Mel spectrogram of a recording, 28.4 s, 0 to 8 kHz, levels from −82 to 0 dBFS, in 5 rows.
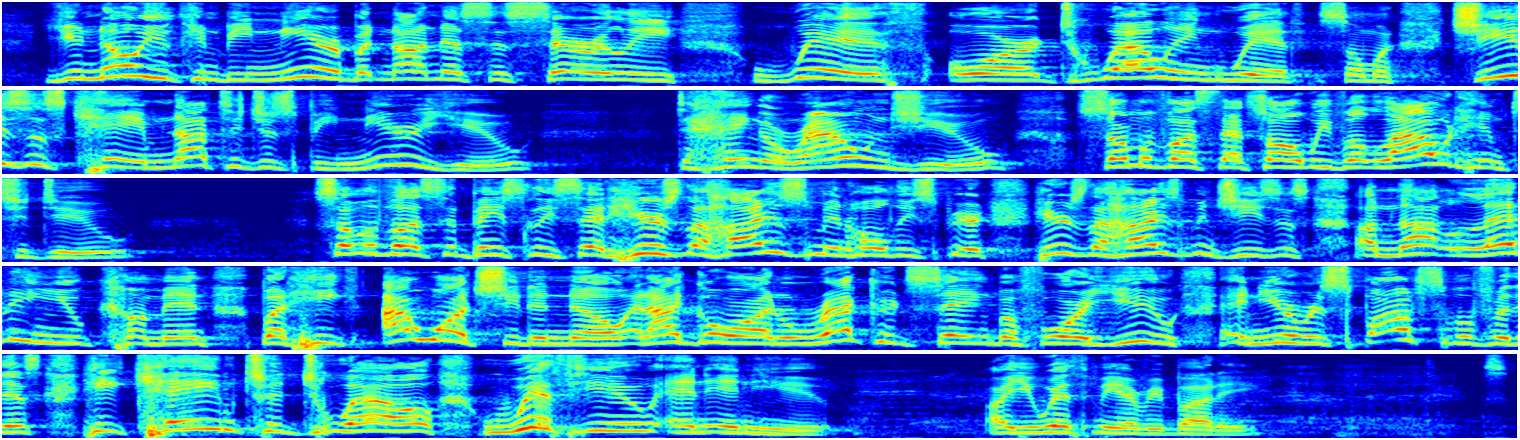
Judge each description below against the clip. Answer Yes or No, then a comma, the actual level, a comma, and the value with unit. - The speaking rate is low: No, average, 190 wpm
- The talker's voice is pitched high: Yes, very high, 250 Hz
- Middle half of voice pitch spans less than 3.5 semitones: No, average, 4.7 semitones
